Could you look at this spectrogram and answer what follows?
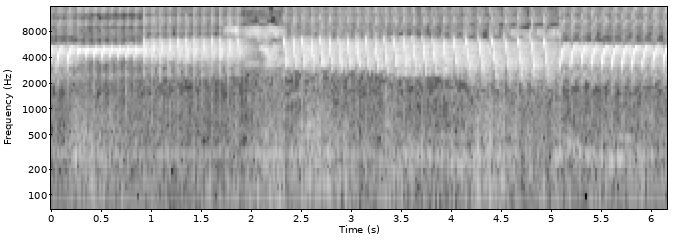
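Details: Kept branjangan, or Horsfield's bush lark, singing actively and tame: a continuous stream of high, buzzy repeated chirps with a short break and a pitch change partway, then resuming the rapid rhythm.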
